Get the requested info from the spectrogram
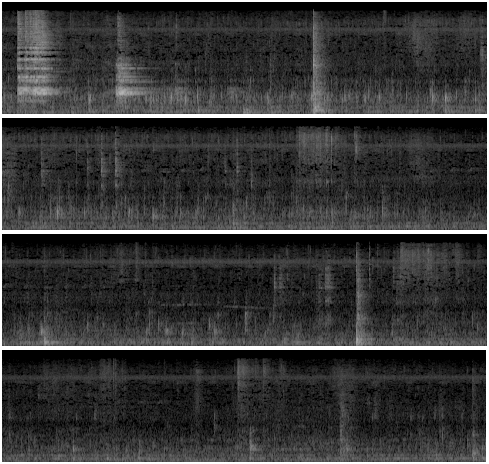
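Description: Kitchen sounds while cooking: a low simmering-like background with scattered clinks and knocks of pots and utensils. The loudest are two short ringing clangs at the start, with sharp knocks at about five and twenty seconds in.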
